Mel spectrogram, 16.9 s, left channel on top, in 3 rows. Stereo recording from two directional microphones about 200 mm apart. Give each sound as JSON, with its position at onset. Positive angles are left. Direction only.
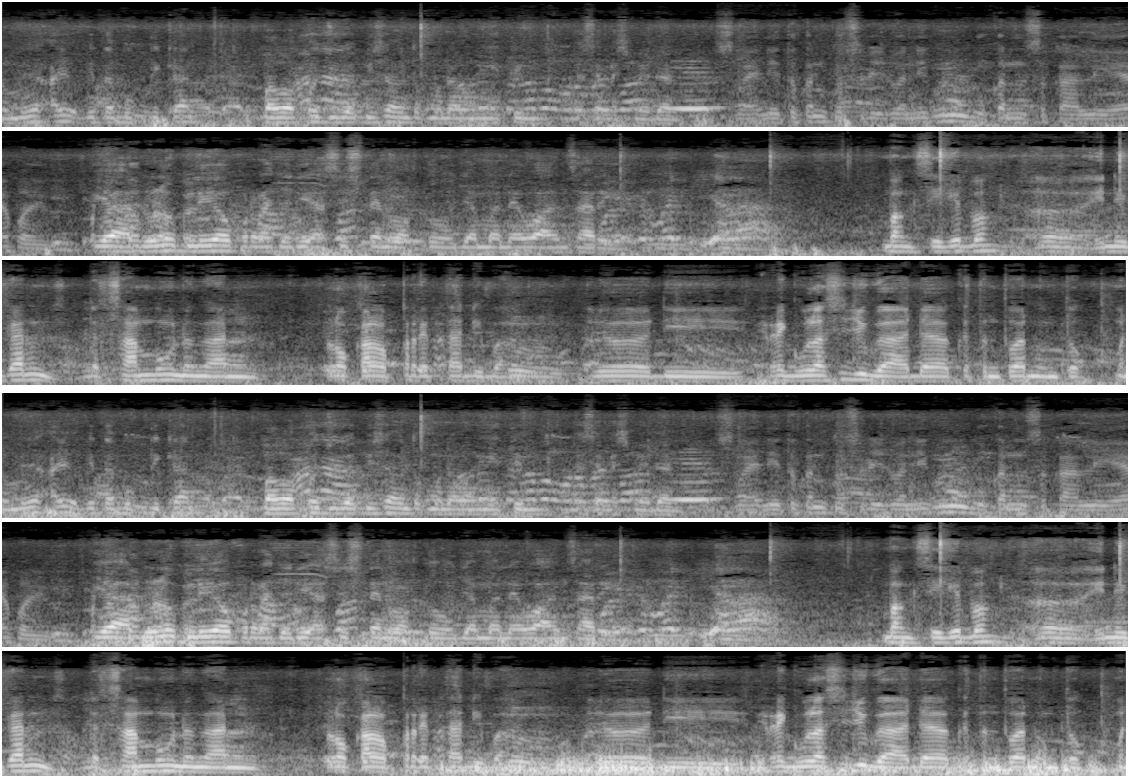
{"t": 0.2, "sound": "speech", "side_deg": 10}
{"t": 1.4, "sound": "speech", "side_deg": 30}
{"t": 6.5, "sound": "speech", "side_deg": 10}
{"t": 8.6, "sound": "a man's voice", "side_deg": 55}
{"t": 10.0, "sound": "a man's voice", "side_deg": 0}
